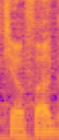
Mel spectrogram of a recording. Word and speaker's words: Kyofug: My name is Kofug. That's spelled K Y O dot in the middle.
